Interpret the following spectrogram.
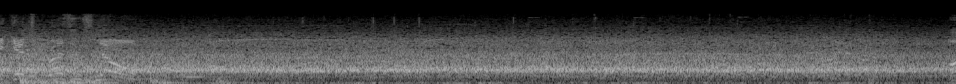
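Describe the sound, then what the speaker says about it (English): A college football stadium crowd roars in a steady, dense wash of cheering that fills the whole stretch, with a broadcaster's voice talking over it. "This crowd ready to make its presence known."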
